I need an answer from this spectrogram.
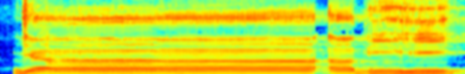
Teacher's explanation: mad wajib mutasil 5 harokat kita panjangkan.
